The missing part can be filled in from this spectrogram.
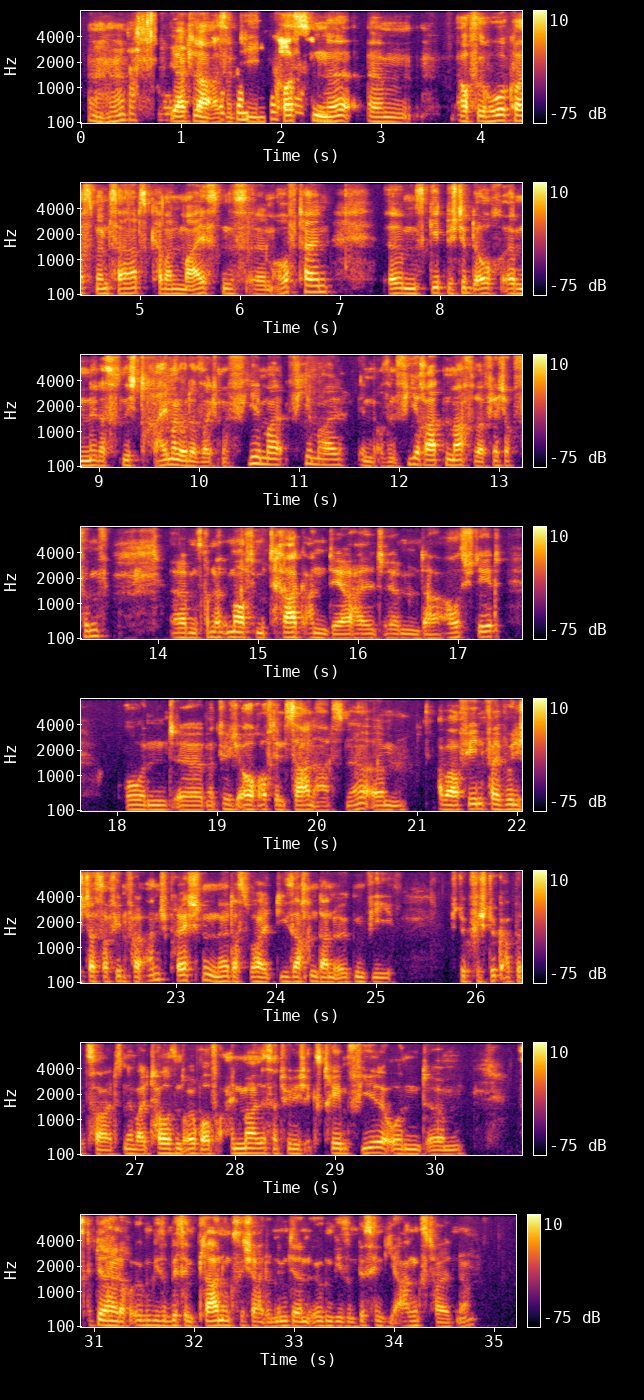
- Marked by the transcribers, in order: static; distorted speech; unintelligible speech; other background noise
- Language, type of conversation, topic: German, advice, Wie kann ich meinen Geldfluss verbessern und finanzielle Engpässe vermeiden?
